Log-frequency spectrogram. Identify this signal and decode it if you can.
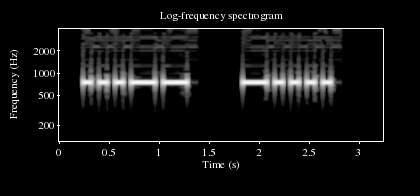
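Morse code, heard as a keyed tone, about 15 wpm, spaced as for 10 wpm, 750 Hz. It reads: 36
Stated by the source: Morse learning practice at 10 wpm.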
